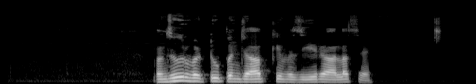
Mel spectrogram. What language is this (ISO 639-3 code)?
urd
